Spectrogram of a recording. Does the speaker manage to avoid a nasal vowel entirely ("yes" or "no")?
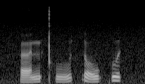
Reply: yes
